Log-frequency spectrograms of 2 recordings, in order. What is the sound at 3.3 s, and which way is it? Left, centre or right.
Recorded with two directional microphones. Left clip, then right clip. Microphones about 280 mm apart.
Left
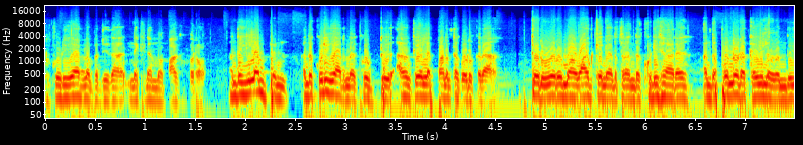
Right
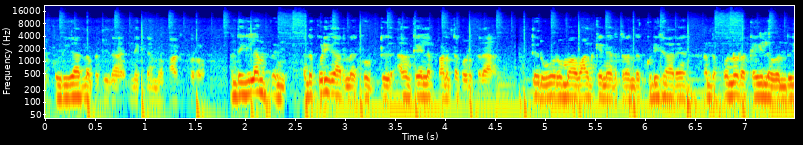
Speech, left.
